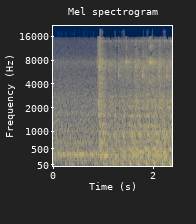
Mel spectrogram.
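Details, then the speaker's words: Jacobsen Turfcat diesel mower sitting two years, after insufficient glow-plug heating: starter churns in quick steady pulses but never fires; cranks but won't start, more glow-plug time needed (suspected). "Oh, not enough glow plugs. More glow plugs."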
